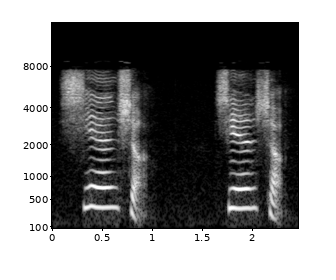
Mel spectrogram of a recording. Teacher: Mr. in Mandarin Chinese is 先生, 先生, and sheng is neutral, 先生. 先生means firstborn.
